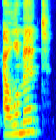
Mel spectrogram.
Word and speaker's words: LMNT: Well, it's like, I tell people I drink Element. Mm-hmm. Have you ever had Element? Yes. Yes. In fact, I got it from you. You did. It's LMNT is how it's spelled.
